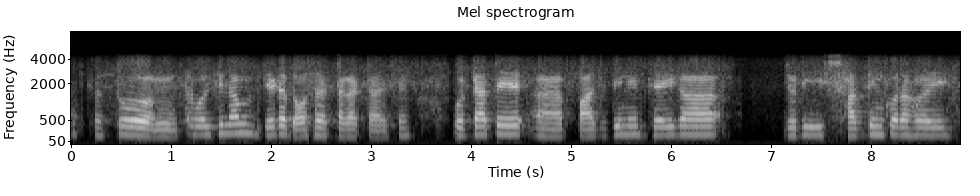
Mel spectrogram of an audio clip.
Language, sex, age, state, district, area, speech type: Bengali, male, 30-45, West Bengal, Purulia, urban, conversation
